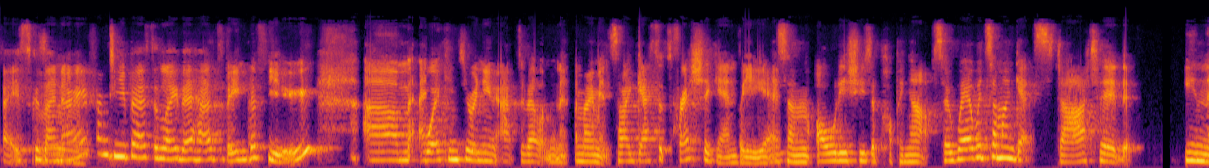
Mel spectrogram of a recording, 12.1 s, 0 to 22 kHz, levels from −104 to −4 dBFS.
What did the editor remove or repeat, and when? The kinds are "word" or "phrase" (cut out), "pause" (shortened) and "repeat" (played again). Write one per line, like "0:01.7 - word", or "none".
0:01.1 - word
0:02.5 - word
0:04.2 - word
0:06.7 - word
0:07.4 - word
0:07.8 - word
